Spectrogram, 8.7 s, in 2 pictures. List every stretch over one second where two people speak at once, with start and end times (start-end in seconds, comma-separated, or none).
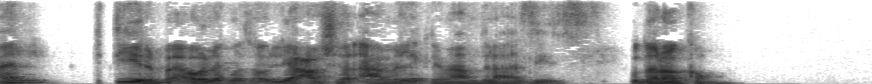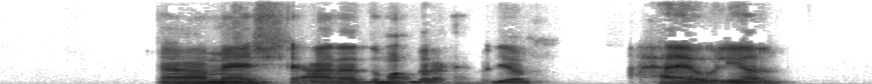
none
